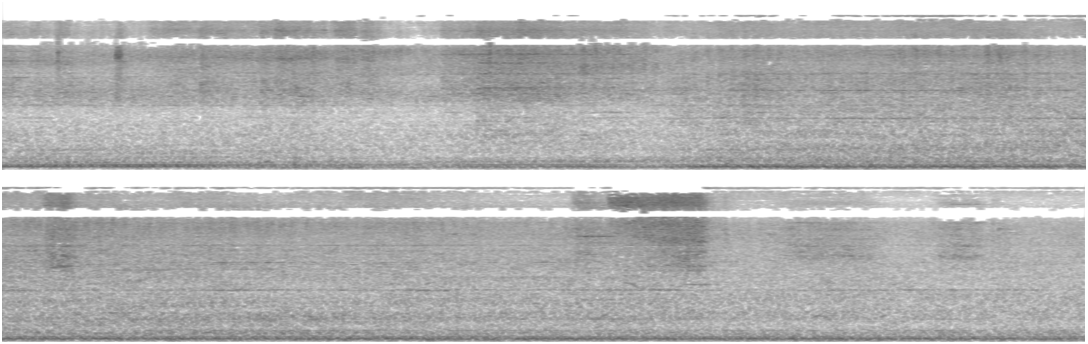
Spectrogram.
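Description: Diesel freight locomotives running with a steady low drone and the rumble of a train, easing slightly a few seconds in before building again.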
